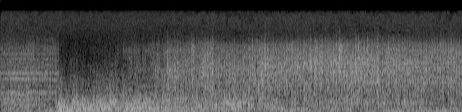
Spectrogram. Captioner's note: steam booms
